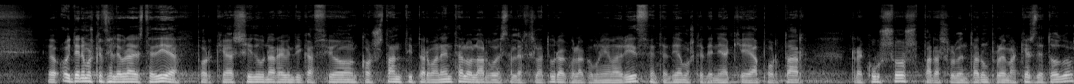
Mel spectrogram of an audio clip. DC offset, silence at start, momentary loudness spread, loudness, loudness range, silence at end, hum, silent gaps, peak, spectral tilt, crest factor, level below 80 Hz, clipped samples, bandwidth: under 0.1%; 0 s; 9 LU; -20 LUFS; 5 LU; 0 s; none; none; -2 dBFS; -7.5 dB/octave; 18 dB; -48 dBFS; under 0.1%; 17.5 kHz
